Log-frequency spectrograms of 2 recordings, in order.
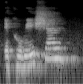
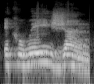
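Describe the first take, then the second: First: The middle consonant sounds like 'sh'. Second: The middle consonant sounds like 'zh'. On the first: The speaker calls it wrong. "Should we pronounce it equation?" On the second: The speaker calls it right. "T I O N is pronounced jeune"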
